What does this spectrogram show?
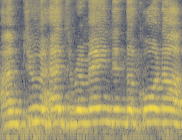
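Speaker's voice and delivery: keen the story to the mourners; majlis recitation. Acted. Preacher grieving before the gathering, mournful recitation.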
